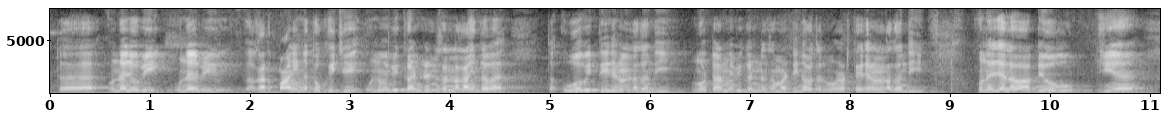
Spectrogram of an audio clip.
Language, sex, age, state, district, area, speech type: Sindhi, male, 30-45, Madhya Pradesh, Katni, urban, spontaneous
